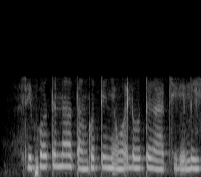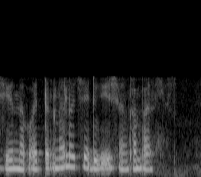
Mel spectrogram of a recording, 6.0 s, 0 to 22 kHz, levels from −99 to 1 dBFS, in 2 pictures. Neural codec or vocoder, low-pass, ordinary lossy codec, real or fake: codec, 16 kHz, 4 kbps, FunCodec, trained on Chinese and English, 50 frames a second; 3.6 kHz; AAC, 32 kbps; fake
